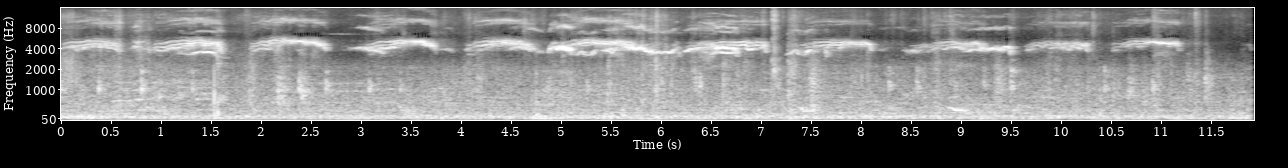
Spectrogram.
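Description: A bird chirping over and over in a steady series of short, high-pitched arched chirps, about one and a half a second, over a faint low hum.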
